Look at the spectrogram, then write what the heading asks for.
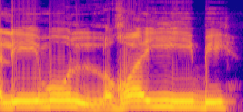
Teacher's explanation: আইনকে হলকের মধ্যখান থেকে উচ্চারণ করব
